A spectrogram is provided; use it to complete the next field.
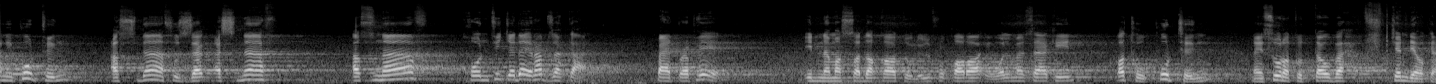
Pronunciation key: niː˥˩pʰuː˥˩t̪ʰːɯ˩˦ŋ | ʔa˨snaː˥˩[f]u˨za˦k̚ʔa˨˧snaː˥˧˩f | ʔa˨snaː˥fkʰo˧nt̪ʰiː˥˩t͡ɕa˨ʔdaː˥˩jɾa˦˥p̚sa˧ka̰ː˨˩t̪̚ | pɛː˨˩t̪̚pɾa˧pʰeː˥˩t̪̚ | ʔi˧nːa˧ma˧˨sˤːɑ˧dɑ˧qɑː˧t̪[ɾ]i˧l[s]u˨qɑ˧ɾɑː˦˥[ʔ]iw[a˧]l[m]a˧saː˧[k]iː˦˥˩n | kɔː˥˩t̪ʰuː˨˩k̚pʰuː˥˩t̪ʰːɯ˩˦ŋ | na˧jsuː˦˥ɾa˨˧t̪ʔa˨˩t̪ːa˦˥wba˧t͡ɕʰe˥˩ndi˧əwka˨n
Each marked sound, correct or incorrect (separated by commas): correct, incorrect, incorrect, correct, correct, correct, correct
